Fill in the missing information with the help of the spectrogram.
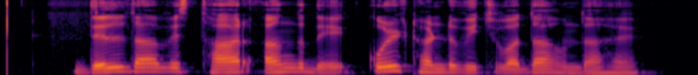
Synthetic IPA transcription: d̪ɪld̪aːʋɪst̪ʰaːɾəŋɡd̪eːkʊlʈʰəɳɖʋɪt͡ʃʋəd̪aːɦʊ̃nd̪aːɦɛː

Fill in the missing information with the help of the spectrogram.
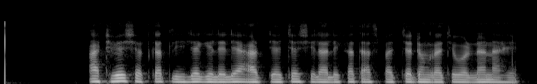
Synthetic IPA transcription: aʈʰʋeɕət̪kat̪liɦiljaɡeleljaʔːɾt̪jat͡ɕjaɕilalikʰat̪aspat̪̚t͡ɕjaɖɔŋɡɾat͡ɕeʋəɽɳənaɦe

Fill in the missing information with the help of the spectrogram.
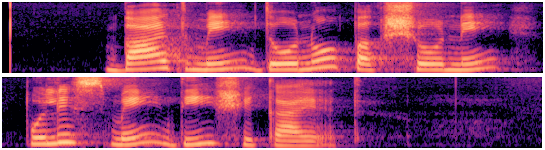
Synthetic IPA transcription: baːd̪mẽd̪oːnõpɐkʃõne | pʊlɪsmẽd̪iːʃɪkaːjə̰t̪

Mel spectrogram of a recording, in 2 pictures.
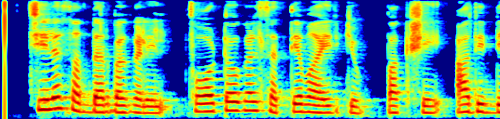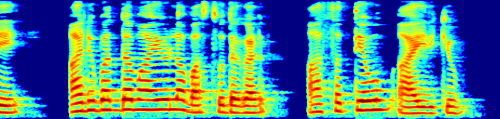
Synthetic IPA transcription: t͡ɕilɐsɐnd̪ʱɐrbɐŋːɐɭilfo̞ːʈːo̞ːɣɐɭsɐt̪jɐmaːjiɾikʲːumpɐkʂe̞ɐðinde̞ | ɐnubɐnd̪ʱɐmaːjuɭːɐʋɐst̪ʰuðɐɣɐɭ | ɐsɐt̪jɐʋumaːjiɾikʲːum

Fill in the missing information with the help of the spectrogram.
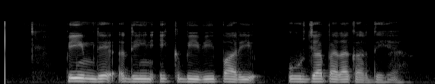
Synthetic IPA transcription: piːmd̪eːʔə̰d̪iːnɪkbiːʋiːpaːɾiː | uːɾd͡ʒaːpɛːd̪aːkəɾd̪iːɦɛː

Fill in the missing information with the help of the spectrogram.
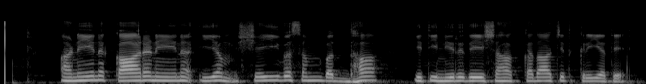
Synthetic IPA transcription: ɐneːnɐkaːɾɐɳeːnɐʔijɐmʃɐjʋɐsɐmbɐd̪ʱːaː | it̪iniɾd̪eːʃɐɦɐ̆kɐd̪aːt͡ʃit̪kɾijɐt̪ḛː

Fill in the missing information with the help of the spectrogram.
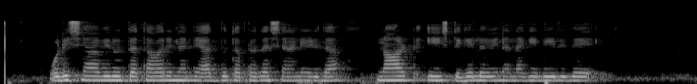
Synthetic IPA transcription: oɽiʃɐːbʱiɾud̪ʱːɐt̪ɐʋɐɾinɐlːiɐd̪̚bʱut̪ɐpɾɐd̪ɐɾʃɐnɐniːɽid̪ɐnaːɾʈiːsʈɡeluʋinɐnɐɡeniːɾid̪e̞

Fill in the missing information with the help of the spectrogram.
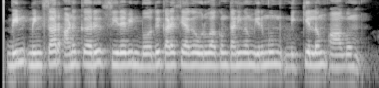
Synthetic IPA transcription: ʋɪnmɪnsaːɾʔɐnɯkːɐɾɯsɪðɐʋɪnp̬oːðɯkɐɽɐɪsɪjaːɣɐʊɾʊʋaːk̬ɯmt̪ɐnɪʋɐmɪɾɯmbɯmnɪkːɪlɐmaːɣɯm

